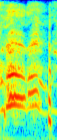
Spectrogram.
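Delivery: sudden high-pitched laugh; high burst of laughter. Real, not acted. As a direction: break into a squeal of laughter. Laughing at own story.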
